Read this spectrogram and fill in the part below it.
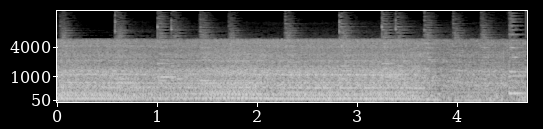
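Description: A cartoon tractor hauling logs in a forest gives a loud, steady engine drone that runs without a break, with no voices over it.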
